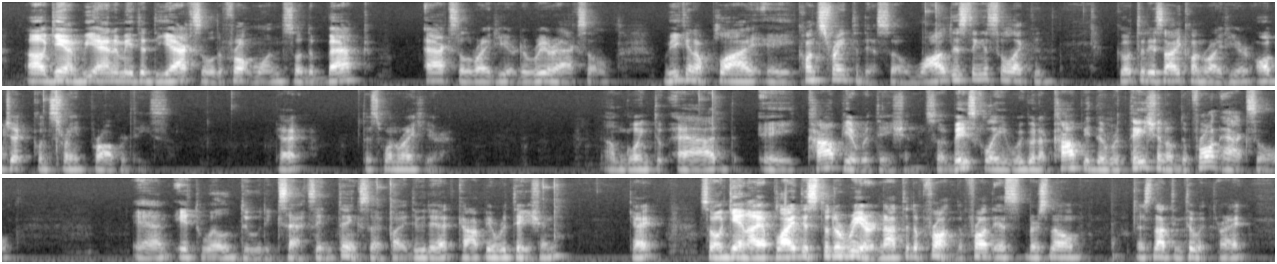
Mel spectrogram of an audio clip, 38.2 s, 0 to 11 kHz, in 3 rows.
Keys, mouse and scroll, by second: 9.2 click, 13.1 click, 19.7-31.0 drag.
